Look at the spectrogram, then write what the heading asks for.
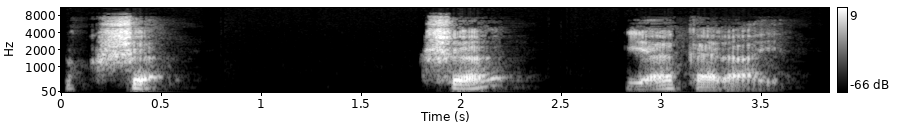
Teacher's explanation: sha, which is the cerebral sha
